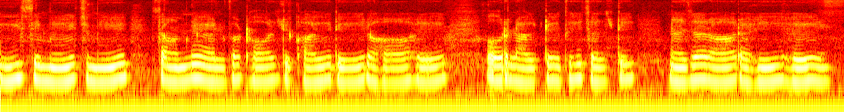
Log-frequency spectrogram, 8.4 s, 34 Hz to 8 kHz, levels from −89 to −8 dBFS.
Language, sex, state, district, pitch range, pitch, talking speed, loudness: Hindi, female, Rajasthan, Jaipur, 150-165 Hz, 155 Hz, 130 wpm, -17 LUFS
